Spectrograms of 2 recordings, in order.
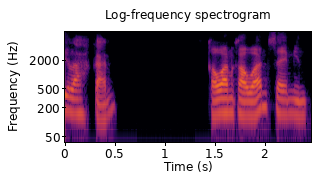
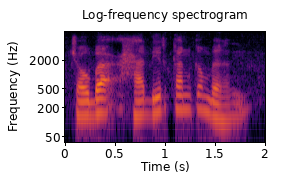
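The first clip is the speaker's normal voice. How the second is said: calm guided breathing voice; soothing spa whisper. Acted. Leads relaxation therapy.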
